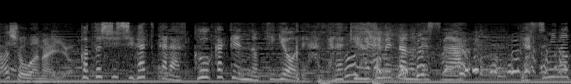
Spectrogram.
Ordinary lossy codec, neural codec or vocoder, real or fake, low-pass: none; none; real; 7.2 kHz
